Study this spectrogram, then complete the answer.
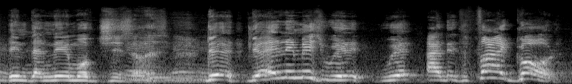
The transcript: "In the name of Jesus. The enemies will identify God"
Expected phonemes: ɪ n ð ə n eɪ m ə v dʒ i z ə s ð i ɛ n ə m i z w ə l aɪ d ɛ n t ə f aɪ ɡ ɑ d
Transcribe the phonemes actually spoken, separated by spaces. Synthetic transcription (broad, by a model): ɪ n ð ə n eɪ m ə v dʒ i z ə s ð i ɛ n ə m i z w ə w aɪ d ɛ n t ə f aɪ ɡ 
